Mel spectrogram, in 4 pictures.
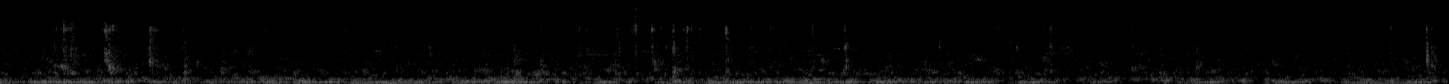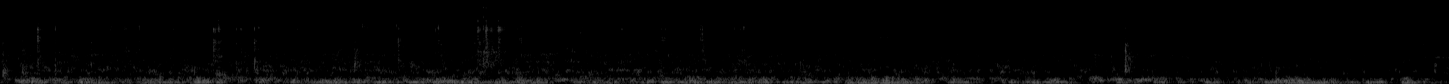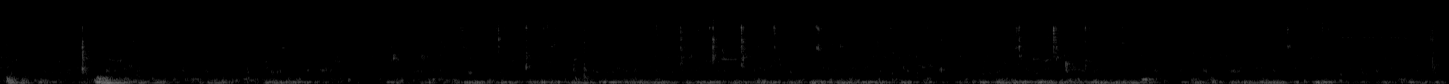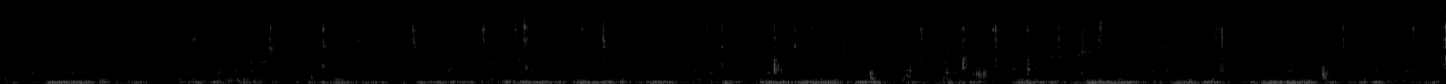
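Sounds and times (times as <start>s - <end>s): person chewing: 0.0s - 10.5s, 33.4s - 38.4s, 41.8s - 57.9s
low steady hum: 0.0s - 57.9s.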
